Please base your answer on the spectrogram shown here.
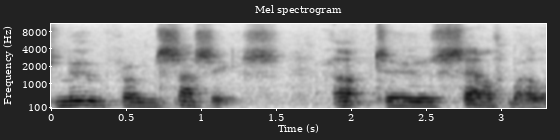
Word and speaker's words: Southwell: My parents moved from Sussex up to Southwell or Southwell, depends how you pronounce it, in Nottinghamshire.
